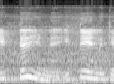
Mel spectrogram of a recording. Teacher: நாவின் நுனி அன்னத்தின் நுனியை பொருந்துவதால் பிறக்கும் எழுத்துக்கள்.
